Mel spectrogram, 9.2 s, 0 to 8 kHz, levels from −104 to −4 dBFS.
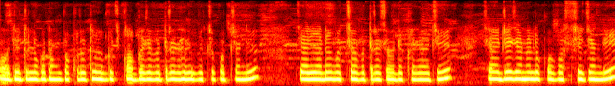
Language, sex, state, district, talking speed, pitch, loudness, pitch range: Odia, female, Odisha, Sambalpur, 135 wpm, 235 Hz, -12 LUFS, 230-245 Hz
